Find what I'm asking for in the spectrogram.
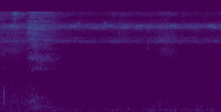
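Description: Cicadas drone in a steady, high-pitched buzz that holds unbroken throughout, over a soft low outdoor rumble with no voices.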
